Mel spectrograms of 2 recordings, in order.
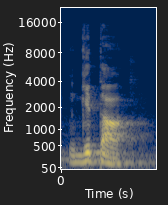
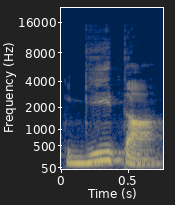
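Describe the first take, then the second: First: गीता said as gitaa, short i; wrong short vowel. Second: गीता with a long गीई; correct long vowel. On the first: Teacher reads out the misspelling, short vowel. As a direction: cut the गी of गीता down to गि. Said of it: "गीता नाम नहीं होता". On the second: Teacher gives the right name, long vowel. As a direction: hold the ee in गीता. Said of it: "वो क्या होता है?". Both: Shown as a demonstration.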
